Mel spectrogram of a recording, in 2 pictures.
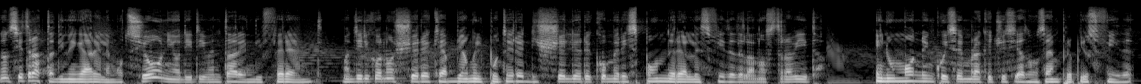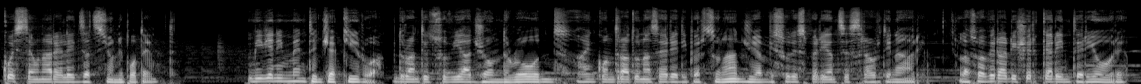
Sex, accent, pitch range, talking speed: male, native, 115-130 Hz, 195 wpm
